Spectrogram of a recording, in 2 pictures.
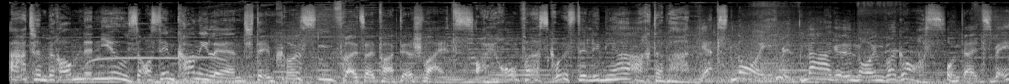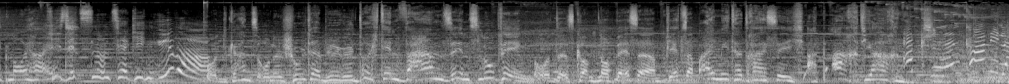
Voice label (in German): Funkspot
